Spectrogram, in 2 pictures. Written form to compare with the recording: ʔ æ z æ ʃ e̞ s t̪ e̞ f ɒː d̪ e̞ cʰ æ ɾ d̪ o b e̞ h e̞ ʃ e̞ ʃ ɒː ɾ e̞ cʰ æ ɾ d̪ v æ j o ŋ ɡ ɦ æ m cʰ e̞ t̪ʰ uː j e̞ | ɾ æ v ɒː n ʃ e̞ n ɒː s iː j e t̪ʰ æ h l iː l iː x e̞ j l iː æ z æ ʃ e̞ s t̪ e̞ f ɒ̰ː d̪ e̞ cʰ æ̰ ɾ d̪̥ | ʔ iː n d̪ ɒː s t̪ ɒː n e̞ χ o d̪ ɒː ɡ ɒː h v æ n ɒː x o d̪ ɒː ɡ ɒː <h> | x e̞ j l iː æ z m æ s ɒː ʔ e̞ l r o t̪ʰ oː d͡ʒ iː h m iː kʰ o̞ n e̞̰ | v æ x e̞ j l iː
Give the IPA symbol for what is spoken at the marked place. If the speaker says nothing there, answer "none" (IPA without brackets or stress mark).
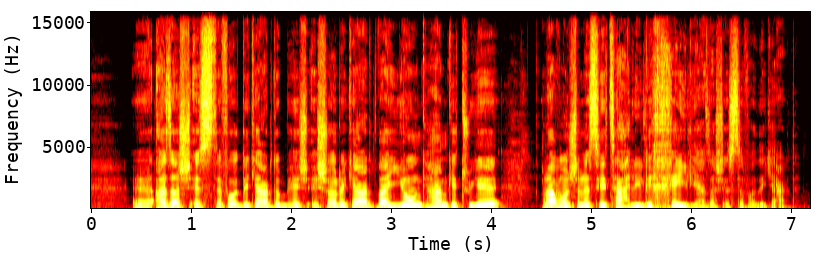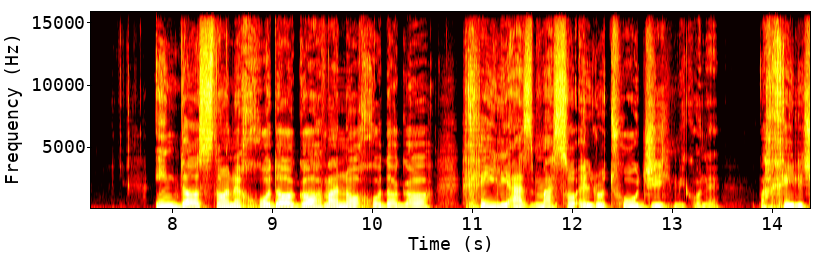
h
